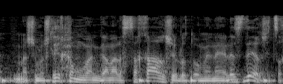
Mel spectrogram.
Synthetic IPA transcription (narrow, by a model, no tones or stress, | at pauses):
mʔa̰ʃemaʃliχkamuvanɡamalasaχaʁʃelo̞to̞me̞naelesd̪e̞ʁʃet͡s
